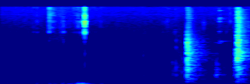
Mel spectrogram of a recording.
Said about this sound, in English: Okay, so I got to take a, a little uh, sip of my coffee really quick.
